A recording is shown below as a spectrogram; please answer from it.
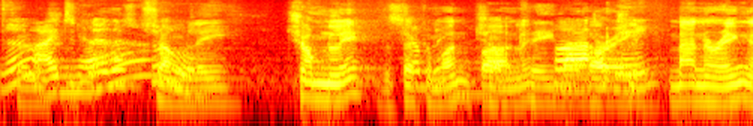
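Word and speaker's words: Cholmondeley: f Shaw yes did you know that was pronounced I know CH Chumley the second one CH maning as in Captain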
